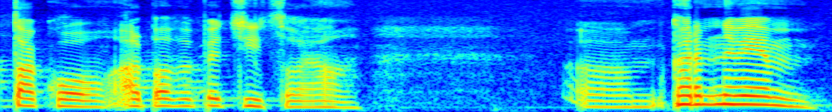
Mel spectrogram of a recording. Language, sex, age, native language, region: Slovenian, female, 18-29, Slovenian, Drava region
